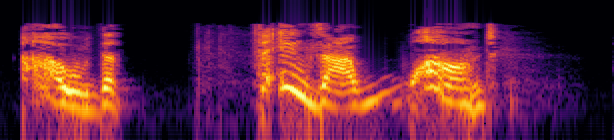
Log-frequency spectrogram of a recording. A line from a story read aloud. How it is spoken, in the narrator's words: I stammered because I was so mad I tried to spit all the words out at once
